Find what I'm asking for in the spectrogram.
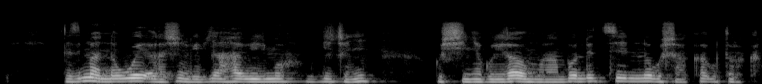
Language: Kinyarwanda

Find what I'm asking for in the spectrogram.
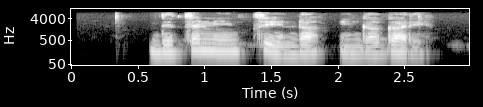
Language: Kinyarwanda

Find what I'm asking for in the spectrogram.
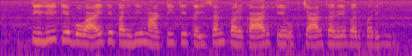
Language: Chhattisgarhi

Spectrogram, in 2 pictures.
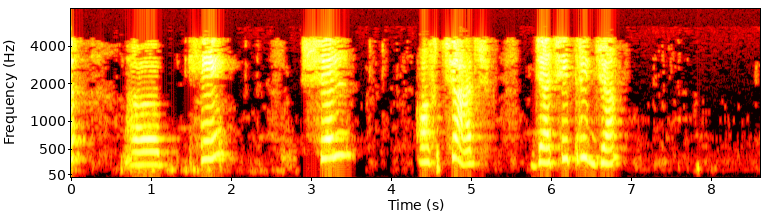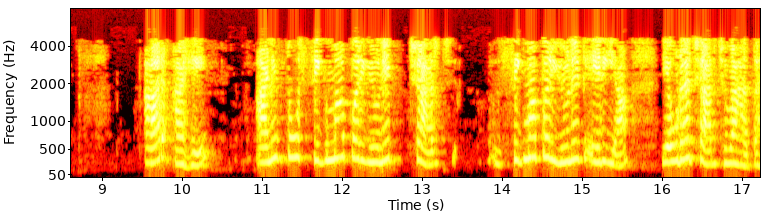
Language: Marathi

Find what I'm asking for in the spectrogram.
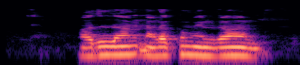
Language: Tamil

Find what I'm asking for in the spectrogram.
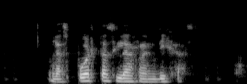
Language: Spanish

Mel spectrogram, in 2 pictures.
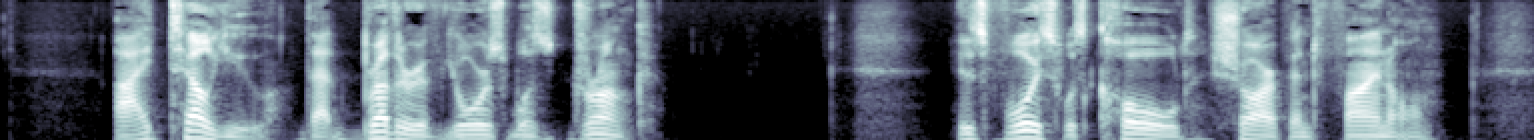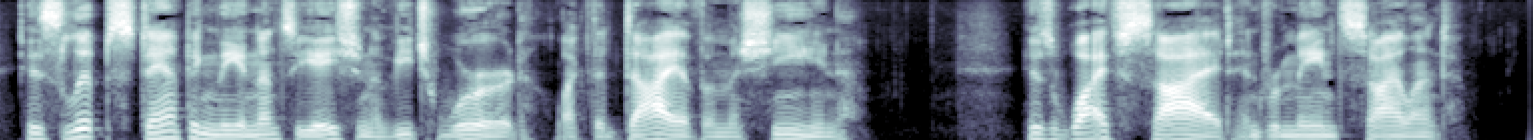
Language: English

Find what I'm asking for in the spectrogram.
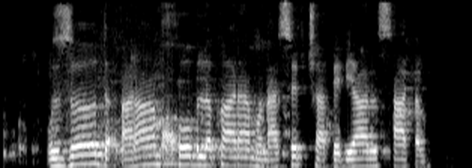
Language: Pashto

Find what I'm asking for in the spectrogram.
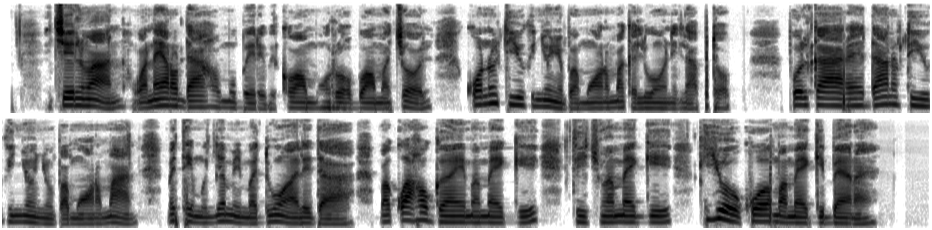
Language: Acoli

